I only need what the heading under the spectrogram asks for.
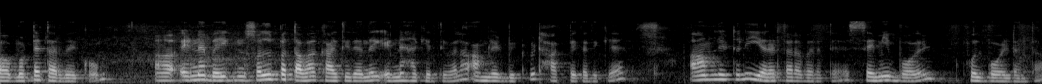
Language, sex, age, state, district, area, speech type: Kannada, female, 18-30, Karnataka, Mysore, urban, spontaneous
